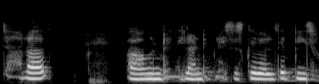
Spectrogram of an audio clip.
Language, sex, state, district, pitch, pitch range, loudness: Telugu, female, Telangana, Karimnagar, 260 Hz, 250-280 Hz, -16 LUFS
